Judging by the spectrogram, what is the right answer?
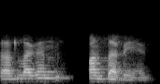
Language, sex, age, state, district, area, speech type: Kashmiri, male, 18-30, Jammu and Kashmir, Baramulla, rural, conversation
